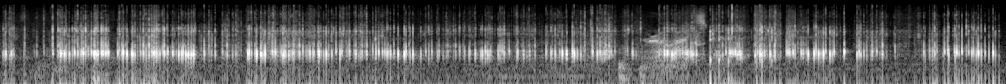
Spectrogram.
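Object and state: Plastic hairbrush bristles scratched.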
